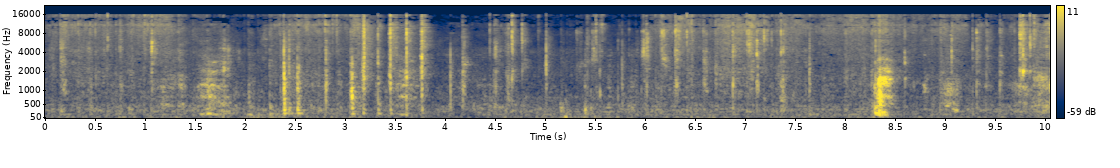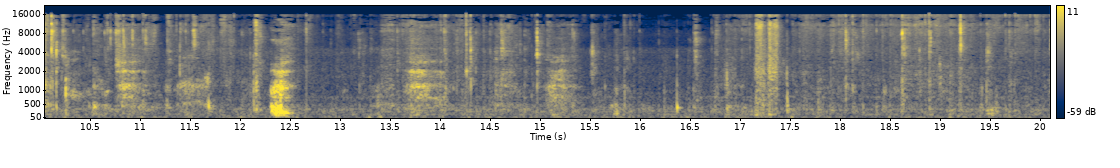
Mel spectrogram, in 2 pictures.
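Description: Close-miked eating sounds: wet chewing and lip-smacking as a piece of braised meat is bitten and gnawed, with many small clicks and two louder smacks, about 8 and 12 seconds in.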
